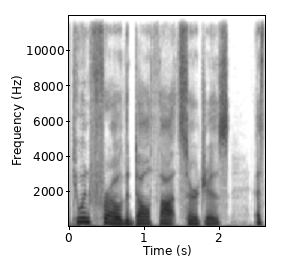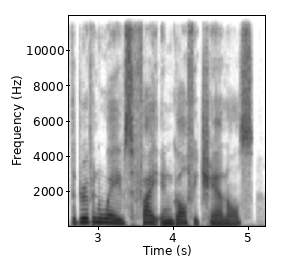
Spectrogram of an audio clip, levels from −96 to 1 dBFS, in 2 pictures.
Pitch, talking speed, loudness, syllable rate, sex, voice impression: 210 Hz, 170 wpm, -17 LUFS, 4.2 syllables/s, female, very feminine, slightly adult-like, slightly fluent, slightly cute, slightly calm, friendly, slightly kind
